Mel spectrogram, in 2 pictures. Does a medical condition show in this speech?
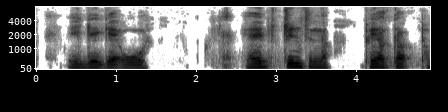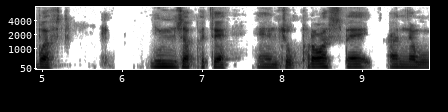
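Yes: cerebral palsy; unable to walk.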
